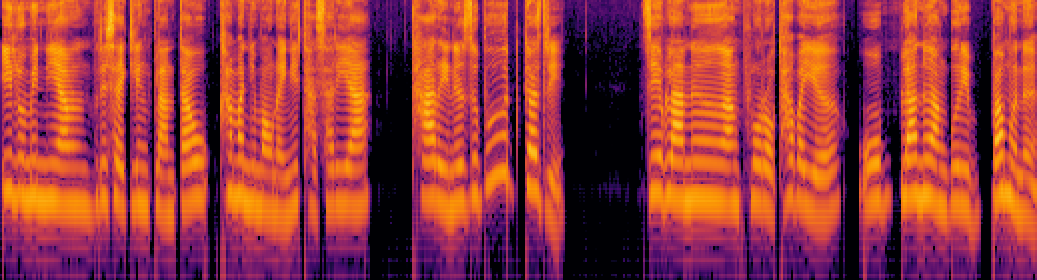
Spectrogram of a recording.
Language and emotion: Bodo, disgusted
